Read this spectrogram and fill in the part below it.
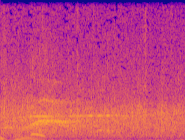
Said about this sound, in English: Kevin Spacey applauding.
